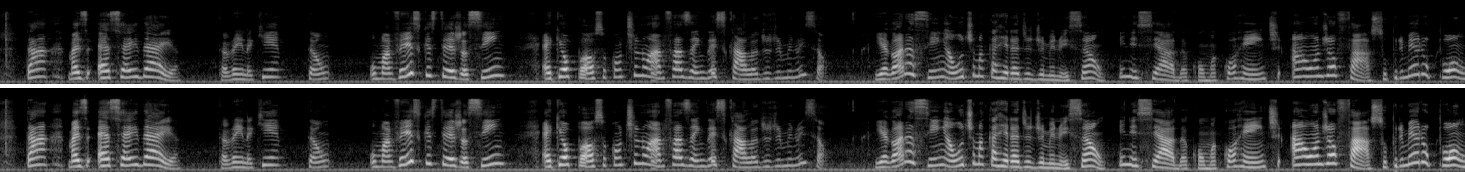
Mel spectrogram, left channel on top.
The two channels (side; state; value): left; quieter; 4.8 dB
